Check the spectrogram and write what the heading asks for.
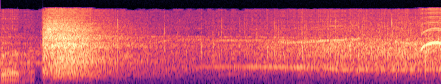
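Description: Audience applause and cheering that breaks out suddenly just after the start, eases off over the next second, then carries on steadily.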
